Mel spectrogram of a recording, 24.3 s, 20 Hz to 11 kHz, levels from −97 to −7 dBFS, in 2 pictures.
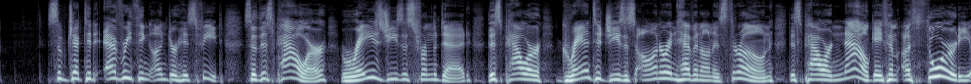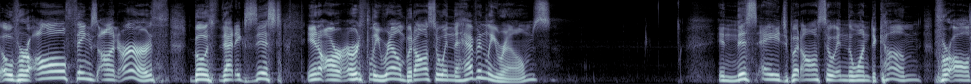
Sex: male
